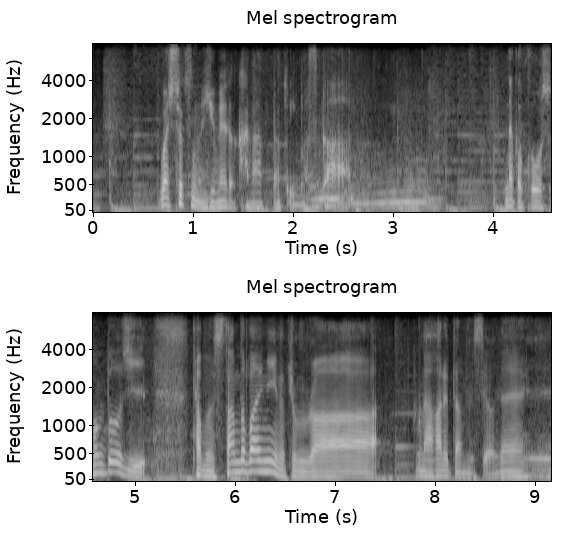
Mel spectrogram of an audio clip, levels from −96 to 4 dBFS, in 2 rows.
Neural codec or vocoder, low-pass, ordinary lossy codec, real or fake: codec, 16 kHz, 2 kbps, X-Codec, HuBERT features, trained on balanced general audio; 7.2 kHz; Opus, 24 kbps; fake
